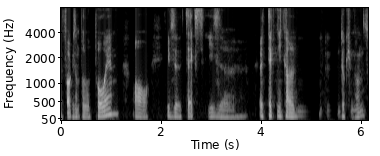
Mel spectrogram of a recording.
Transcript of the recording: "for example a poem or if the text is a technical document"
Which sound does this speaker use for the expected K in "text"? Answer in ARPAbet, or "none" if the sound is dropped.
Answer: K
